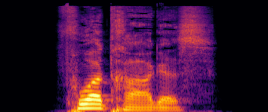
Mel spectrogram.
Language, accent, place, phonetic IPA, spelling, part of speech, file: German, Germany, Berlin, [ˈfoːɐ̯ˌtʁaːɡəs], Vortrages, noun, De-Vortrages.ogg
- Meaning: genitive singular of Vortrag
